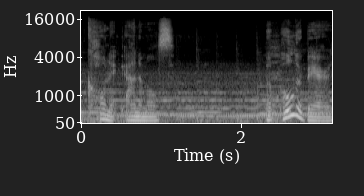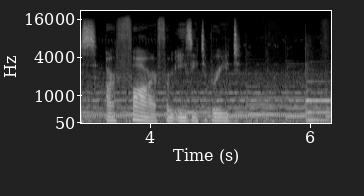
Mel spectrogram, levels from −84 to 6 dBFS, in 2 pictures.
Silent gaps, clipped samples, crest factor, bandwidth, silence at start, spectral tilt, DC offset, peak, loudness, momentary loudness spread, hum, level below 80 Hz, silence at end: none; under 0.1%; 18 dB; 17 kHz; 0 s; -6 dB/octave; under 0.1%; -6 dBFS; -25 LUFS; 13 LU; none; -54 dBFS; 0 s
